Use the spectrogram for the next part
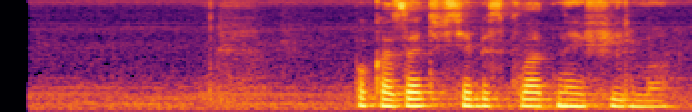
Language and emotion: Russian, neutral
